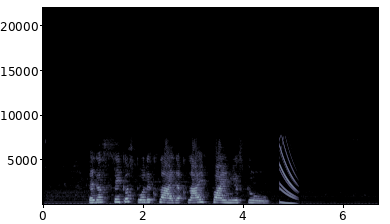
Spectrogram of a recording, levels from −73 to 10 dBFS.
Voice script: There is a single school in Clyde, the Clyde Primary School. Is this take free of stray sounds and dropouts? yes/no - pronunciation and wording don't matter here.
no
